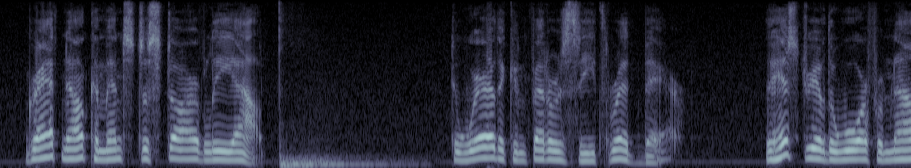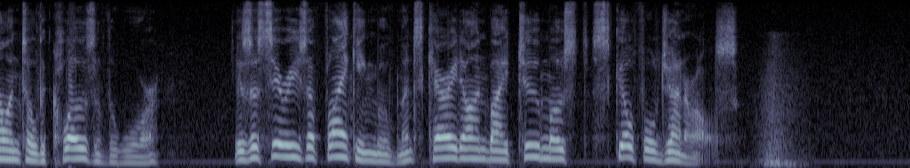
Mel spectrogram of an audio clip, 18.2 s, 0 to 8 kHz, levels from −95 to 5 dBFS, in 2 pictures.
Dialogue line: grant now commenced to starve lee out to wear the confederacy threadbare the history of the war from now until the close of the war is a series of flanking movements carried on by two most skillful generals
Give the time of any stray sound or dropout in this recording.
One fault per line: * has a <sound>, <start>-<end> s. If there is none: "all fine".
* has a thud, 2.8-4.3 s
* has a whoosh, 16.6-17.2 s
